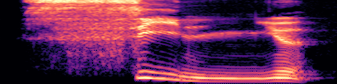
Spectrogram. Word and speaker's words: signe: Un signe. 2 syllabes, hein, avec une lettre muette à la fin. Un signe. Le gne, et vous pouvez vous aider de la fiche pour le gne.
